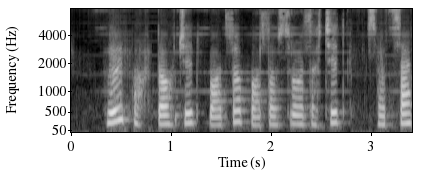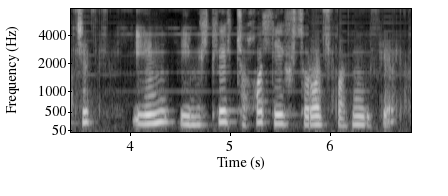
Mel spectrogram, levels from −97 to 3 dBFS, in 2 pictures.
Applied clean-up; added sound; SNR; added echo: neural separator model SepFormer DNS4.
